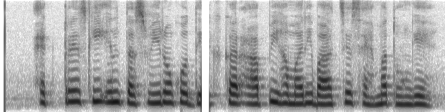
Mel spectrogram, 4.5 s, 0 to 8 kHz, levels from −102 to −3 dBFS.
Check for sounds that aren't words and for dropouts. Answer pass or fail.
fail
